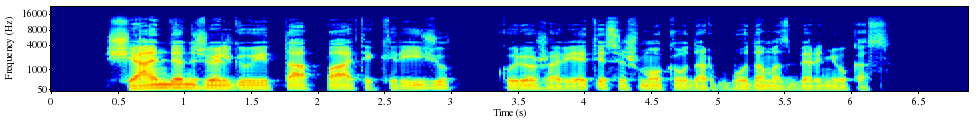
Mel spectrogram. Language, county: Lithuanian, Vilnius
